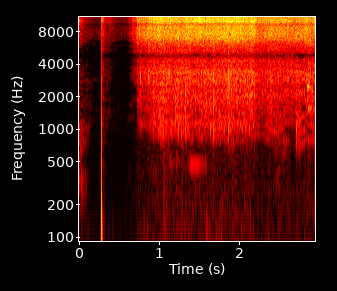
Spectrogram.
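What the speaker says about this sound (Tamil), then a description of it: "இதில் கொஞ்சமாக கட் பண்ண வெங்காயம் சேர்த்துக்கோங்க" Chopped onion dropped into hot oil with popped mustard seeds, urad dal and cumin sets off a loud, steady sizzle right after a single sharp clatter, close and continuous.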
